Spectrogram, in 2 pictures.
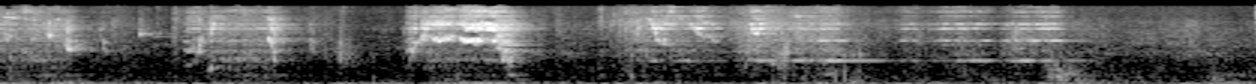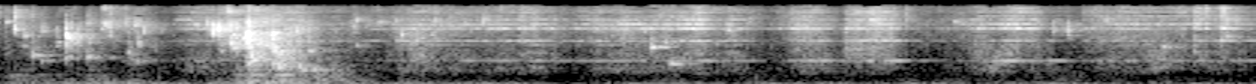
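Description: A sponge squeaks and scrubs against a glass.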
